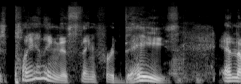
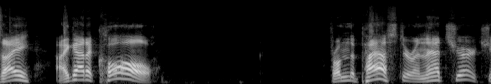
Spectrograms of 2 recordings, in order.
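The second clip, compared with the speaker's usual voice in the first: quoting the complaint with mock alarm; stern professor; 8 semitones higher than usual. Professor questions the club, raised mock stern voice.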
